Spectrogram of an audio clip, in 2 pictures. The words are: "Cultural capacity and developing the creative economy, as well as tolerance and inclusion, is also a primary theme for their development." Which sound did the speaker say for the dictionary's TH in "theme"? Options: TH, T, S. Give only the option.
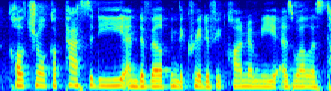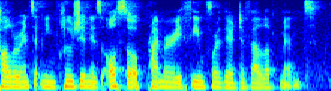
TH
